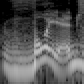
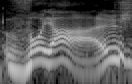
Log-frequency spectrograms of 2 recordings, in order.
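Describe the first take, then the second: First: The word is said with an English pronunciation. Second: The word is said with a French pronunciation. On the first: The speaker calls it wrong. "not voyage" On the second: The speaker calls it right. "it is pronounced Voyage ... a little French flair"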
